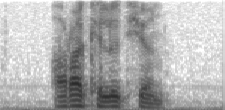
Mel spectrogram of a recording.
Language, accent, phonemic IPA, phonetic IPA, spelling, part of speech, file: Armenian, Eastern Armenian, /ɑrɑkʰeluˈtʰjun/, [ɑrɑkʰelut͡sʰjún], առաքելություն, noun, Hy-առաքելություն.ogg
- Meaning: mission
